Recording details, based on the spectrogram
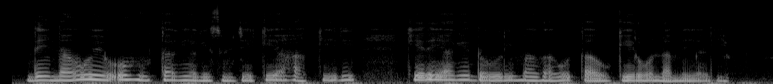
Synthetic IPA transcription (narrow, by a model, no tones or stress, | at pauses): d̪enaoeo̰ʔoɦut̪aɣeaɣesud͡ʒekeaɦakiɾi | kʰeɾeaɣed̪oɾimaɣaɣot̪a̰o̰keɾona̰mḛa̰ɾio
